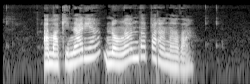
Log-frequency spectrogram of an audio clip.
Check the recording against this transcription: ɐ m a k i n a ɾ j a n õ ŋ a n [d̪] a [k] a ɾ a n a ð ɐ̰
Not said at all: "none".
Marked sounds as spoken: d̪, p

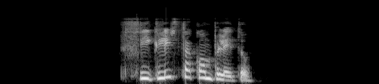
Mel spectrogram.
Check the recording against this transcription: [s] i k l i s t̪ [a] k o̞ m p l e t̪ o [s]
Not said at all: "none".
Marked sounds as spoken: θ, a, none

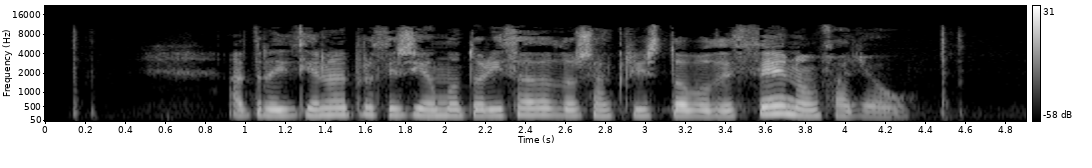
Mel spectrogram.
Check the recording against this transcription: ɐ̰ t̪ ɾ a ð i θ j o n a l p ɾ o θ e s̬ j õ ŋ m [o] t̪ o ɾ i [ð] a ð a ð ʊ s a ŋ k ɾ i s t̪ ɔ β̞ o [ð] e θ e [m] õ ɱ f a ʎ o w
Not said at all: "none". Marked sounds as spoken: o, θ, ð, n

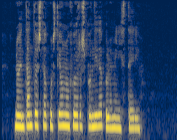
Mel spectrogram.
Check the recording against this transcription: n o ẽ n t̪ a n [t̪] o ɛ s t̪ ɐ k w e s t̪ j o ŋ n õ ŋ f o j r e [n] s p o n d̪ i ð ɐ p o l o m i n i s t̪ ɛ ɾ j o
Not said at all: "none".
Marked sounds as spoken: t̪, none

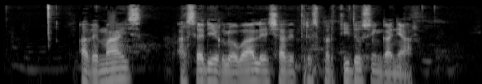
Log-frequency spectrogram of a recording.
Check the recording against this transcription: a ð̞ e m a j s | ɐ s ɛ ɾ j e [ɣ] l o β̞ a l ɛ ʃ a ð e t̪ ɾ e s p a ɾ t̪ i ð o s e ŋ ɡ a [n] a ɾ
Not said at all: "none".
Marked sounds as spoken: ɣ, ɲ

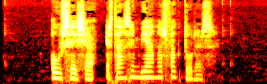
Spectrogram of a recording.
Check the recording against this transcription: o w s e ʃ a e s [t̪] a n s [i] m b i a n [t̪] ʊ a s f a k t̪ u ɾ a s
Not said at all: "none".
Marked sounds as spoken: t̪, e, d̪

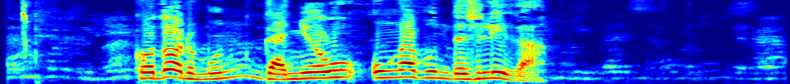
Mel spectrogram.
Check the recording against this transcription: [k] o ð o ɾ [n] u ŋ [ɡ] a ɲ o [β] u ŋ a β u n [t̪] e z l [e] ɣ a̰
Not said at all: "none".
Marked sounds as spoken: k, m, ɡ, w, d̪, i

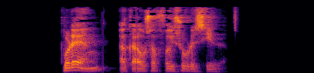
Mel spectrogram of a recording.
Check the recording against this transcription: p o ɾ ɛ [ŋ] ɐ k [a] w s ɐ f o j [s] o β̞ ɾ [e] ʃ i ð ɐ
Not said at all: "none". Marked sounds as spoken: ŋ, a, s, e

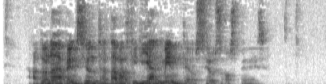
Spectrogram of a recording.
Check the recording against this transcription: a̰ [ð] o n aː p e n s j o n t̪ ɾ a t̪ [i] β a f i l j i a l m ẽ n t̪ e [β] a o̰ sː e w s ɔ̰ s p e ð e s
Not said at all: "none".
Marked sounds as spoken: ð, a, none

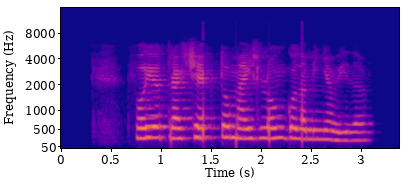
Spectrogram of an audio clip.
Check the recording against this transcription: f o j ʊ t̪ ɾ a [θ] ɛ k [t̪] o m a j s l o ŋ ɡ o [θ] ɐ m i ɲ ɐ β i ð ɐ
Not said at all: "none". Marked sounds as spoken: ʃ, t̪, ð

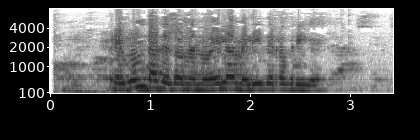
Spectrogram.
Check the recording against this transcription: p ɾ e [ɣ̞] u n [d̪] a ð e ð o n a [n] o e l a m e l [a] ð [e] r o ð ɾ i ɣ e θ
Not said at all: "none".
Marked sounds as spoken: ɣ̞, t̪, n, i, e

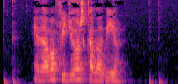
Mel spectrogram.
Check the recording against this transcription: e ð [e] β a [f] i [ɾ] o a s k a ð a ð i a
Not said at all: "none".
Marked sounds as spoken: a, f, ʎ

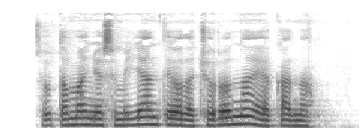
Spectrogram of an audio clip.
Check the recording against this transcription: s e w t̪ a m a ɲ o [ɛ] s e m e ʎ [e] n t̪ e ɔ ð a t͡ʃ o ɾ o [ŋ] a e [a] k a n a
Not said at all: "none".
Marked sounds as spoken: ɛ, a, n, a

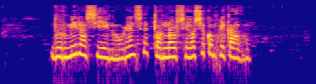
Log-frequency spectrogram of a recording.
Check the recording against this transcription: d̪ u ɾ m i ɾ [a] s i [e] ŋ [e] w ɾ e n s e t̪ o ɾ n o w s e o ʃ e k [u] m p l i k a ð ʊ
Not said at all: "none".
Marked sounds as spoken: a, e, a, o

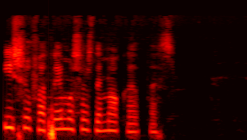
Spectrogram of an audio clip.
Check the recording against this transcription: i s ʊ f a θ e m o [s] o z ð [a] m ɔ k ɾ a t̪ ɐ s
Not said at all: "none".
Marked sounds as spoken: s, e

